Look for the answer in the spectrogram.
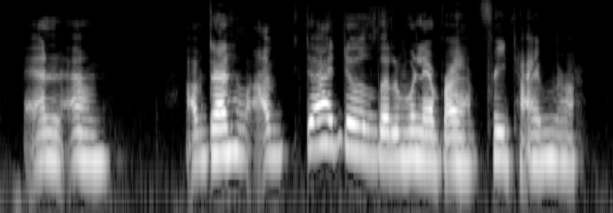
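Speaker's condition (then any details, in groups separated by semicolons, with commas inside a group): Damaged diaphragm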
